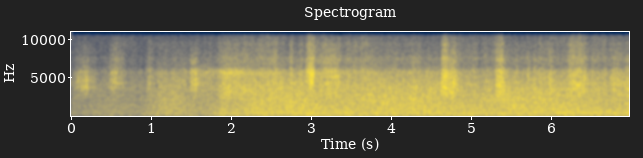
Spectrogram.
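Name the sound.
passing commuter train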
